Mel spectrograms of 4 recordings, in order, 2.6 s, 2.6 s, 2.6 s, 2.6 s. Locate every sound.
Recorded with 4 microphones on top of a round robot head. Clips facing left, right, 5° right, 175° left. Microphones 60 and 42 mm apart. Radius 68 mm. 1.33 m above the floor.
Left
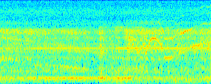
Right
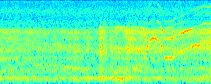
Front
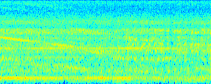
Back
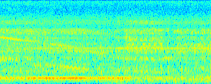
Only background noise.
